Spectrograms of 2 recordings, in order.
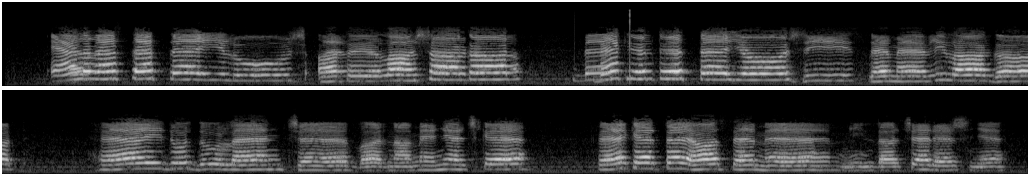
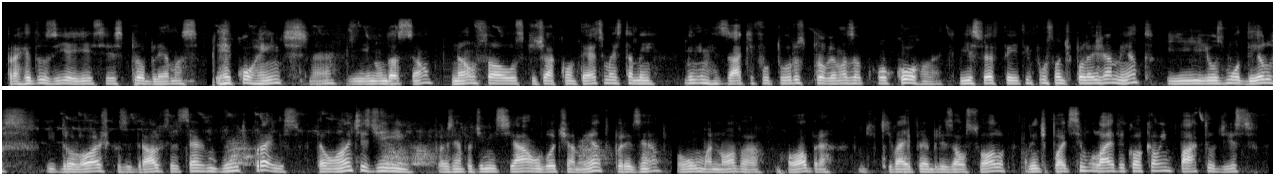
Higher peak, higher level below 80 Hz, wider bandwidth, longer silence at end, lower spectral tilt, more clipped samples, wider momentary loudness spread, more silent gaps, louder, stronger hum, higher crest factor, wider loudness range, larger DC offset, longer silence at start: second, -4 dBFS vs 0 dBFS; second, -74 dBFS vs -50 dBFS; first, 14.5 kHz vs 9.4 kHz; about the same, 0.25 s vs 0.25 s; second, -3.5 dB/octave vs -7 dB/octave; neither; first, 12 LU vs 9 LU; neither; second, -21 LUFS vs -15 LUFS; neither; about the same, 16 dB vs 14 dB; about the same, 4 LU vs 2 LU; neither; first, 0.5 s vs 0.05 s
